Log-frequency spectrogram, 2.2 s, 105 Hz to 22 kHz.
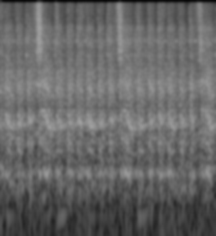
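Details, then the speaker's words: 1979 Toyota Cressida with 5.4L V8 swap, first start attempt with empty tank: steady starter cranking with even, healthy compression pulses, turning over but never catching; no fuel reaching it. "oh there's no fuel so that means if we crank we're not going to have anything"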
